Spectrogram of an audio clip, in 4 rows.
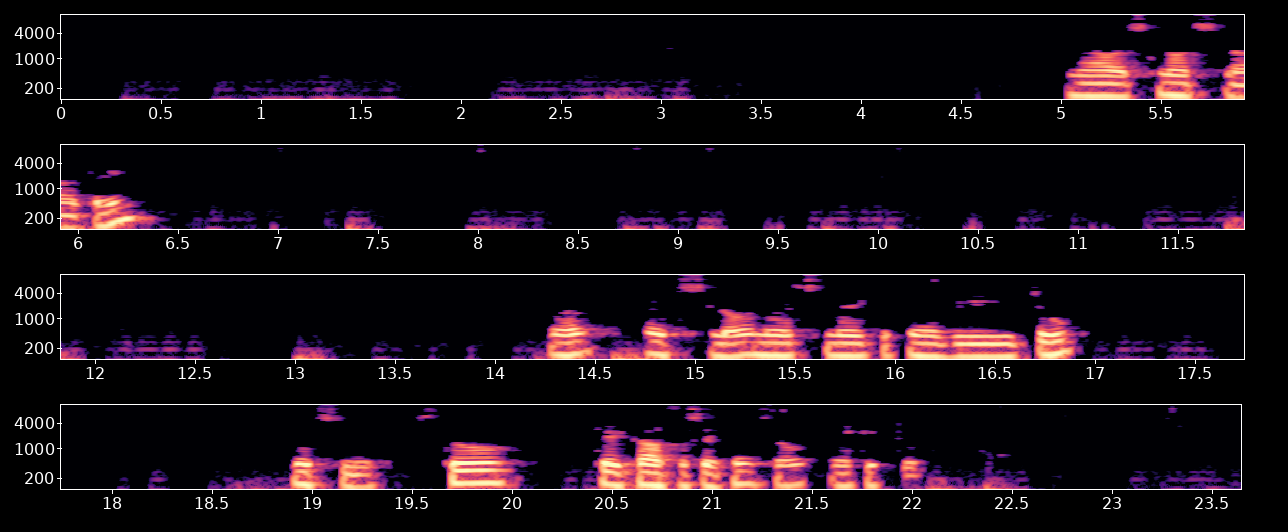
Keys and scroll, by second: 10.5 w, 11.8 d, 13.0 a, 14.6 Escape, 22.1 KP_2, 22.4 Return.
